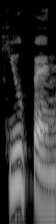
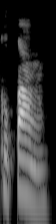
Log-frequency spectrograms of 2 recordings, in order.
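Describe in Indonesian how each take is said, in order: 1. Vokal kedua terdengar seperti 'eh'. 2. Vokal kedua terdengar seperti 'ah'. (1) "never say in English Kupeng" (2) "Tapi Ambon dan Kupang"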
